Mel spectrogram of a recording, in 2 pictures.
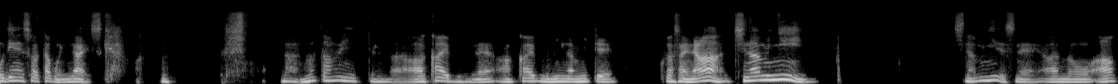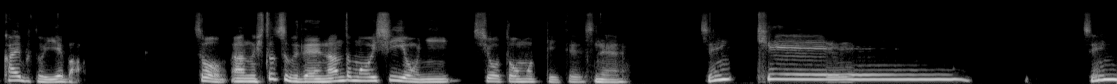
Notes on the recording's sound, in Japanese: ２０２２年１１月３０日に開催した ZOOMライブの模様です。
